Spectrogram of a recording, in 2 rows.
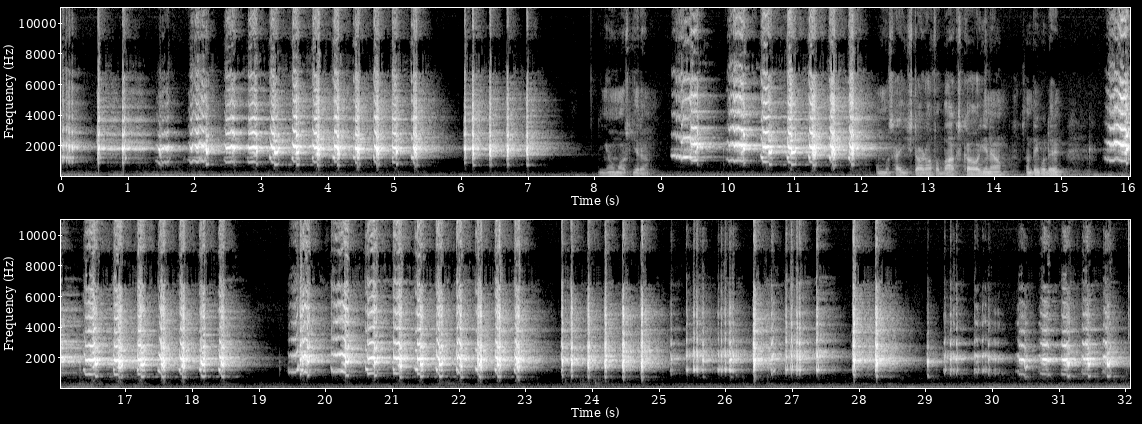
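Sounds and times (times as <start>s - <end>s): turkey call hen yelps: 0.0s - 7.4s, 9.2s - 12.3s, 15.6s - 32.0s.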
